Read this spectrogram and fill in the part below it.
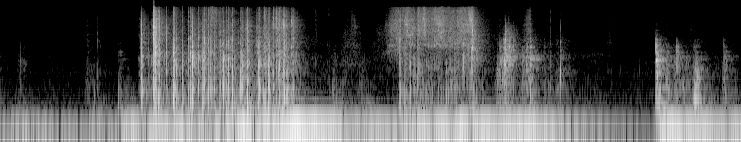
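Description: Playing cards are shuffled with a quick riffling rustle.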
